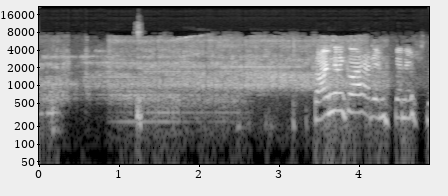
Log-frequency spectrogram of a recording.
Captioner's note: air whooshing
